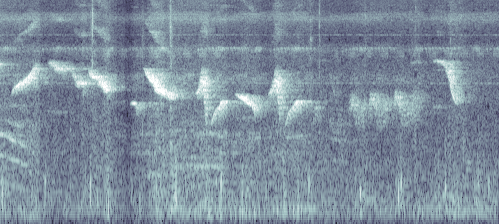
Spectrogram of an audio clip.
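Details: Chinese hwamei singing in a song contest, a series of clear whistled phrases sliding down and up, irregularly spaced over several seconds against a steady background hiss.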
